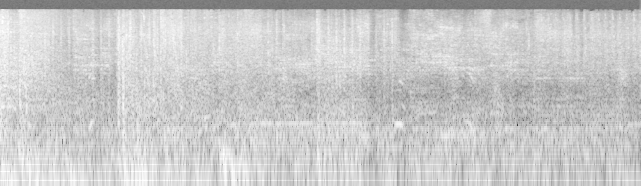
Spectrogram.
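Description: Heavy footsteps thud across grass at a run.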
